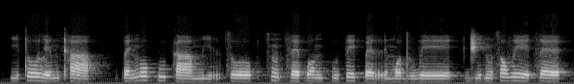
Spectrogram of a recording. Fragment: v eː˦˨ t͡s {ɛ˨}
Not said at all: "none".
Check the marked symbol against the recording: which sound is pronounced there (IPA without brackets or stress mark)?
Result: ɛ˨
